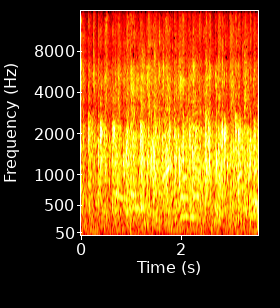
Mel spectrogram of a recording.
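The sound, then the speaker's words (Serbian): Dense, sustained applause from an audience honouring a musician and arranger, loud and even from start to finish with no pauses. “ja vas molim da još jednim aplauzom pozdravimo Gabara.”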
